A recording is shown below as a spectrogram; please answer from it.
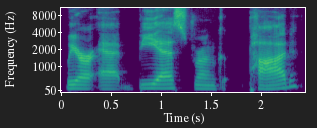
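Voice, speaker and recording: A man's voice: a little high, level tone, slow, pushed and bright, clear, resonant tone, no echo, clean studio sound. A man co-hosting a casual, comedic movie podcast, talking in a profane, exclamatory, tipsy way. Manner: profane, exclamatory, mock-outraged; drinking, tipsy. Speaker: podcast host.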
